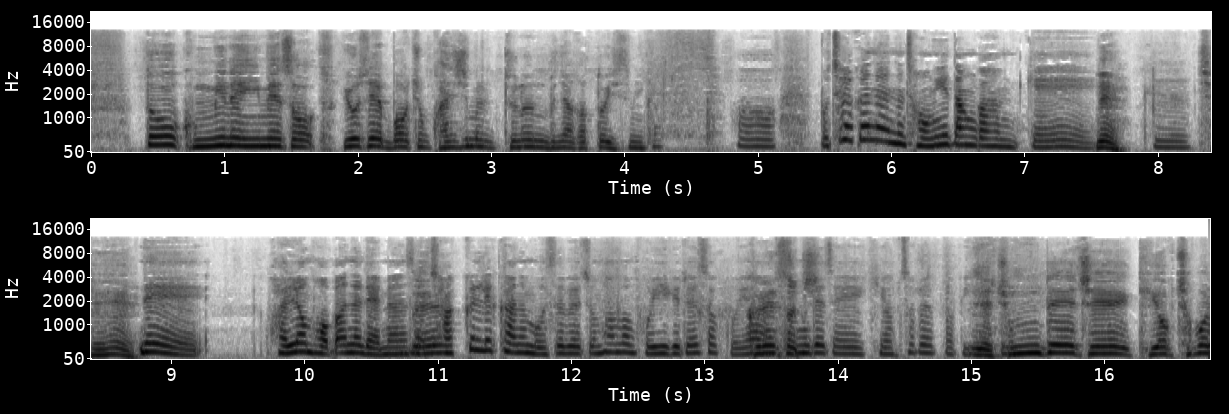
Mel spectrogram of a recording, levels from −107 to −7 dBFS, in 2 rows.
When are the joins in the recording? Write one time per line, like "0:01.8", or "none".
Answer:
none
